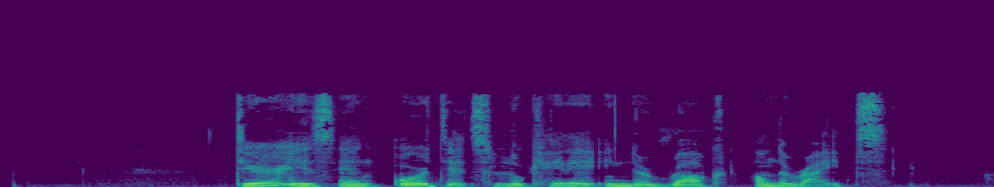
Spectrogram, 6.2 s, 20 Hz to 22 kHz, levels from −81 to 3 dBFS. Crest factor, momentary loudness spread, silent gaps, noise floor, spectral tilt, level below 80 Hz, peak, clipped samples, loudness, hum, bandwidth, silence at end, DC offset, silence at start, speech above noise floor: 16 dB; 12 LU; none; -67 dBFS; -6 dB/octave; -68 dBFS; -8 dBFS; under 0.1%; -24 LUFS; none; 11.5 kHz; 0.7 s; under 0.1%; 1.45 s; 44 dB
